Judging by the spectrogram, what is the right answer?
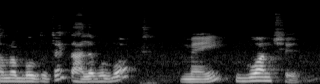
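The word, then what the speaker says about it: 没关系: জি তুই পুছি, তুই বুঝছি, কিন্তু পড়া হয়েছে, মেই গুয়ানছি, মেই গুয়ানছি, তুই পুছি, তুই পুছি, মেই গুয়ানছি, মেই গুয়ানছি,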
